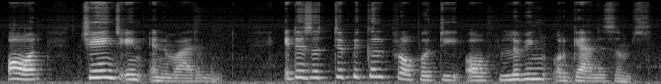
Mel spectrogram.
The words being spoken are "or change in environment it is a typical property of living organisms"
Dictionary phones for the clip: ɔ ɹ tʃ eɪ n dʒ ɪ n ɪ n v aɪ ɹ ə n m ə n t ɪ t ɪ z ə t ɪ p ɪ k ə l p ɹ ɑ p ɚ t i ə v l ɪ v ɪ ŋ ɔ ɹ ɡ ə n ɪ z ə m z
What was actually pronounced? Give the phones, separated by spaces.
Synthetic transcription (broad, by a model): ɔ ɹ tʃ eɪ n dʒ ɪ n ɪ n v aɪ ɹ ə n m ə n t ɪ t ɪ z ə t ɪ p ɪ k ə l p ɹ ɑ p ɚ t i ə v l ɪ v ɪ ŋ ɔ ɹ ɡ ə n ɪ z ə m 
